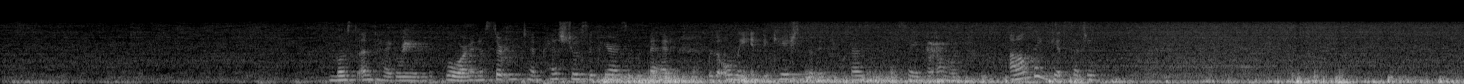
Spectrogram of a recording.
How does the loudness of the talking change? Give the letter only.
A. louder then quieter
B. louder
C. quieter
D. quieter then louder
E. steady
E.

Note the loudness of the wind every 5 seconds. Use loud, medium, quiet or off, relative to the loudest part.
quiet, loud, loud.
